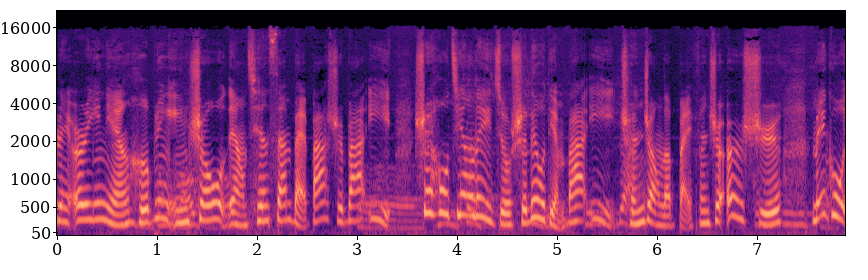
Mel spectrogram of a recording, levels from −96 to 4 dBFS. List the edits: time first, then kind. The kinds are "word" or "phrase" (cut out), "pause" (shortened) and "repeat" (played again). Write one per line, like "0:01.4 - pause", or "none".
none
